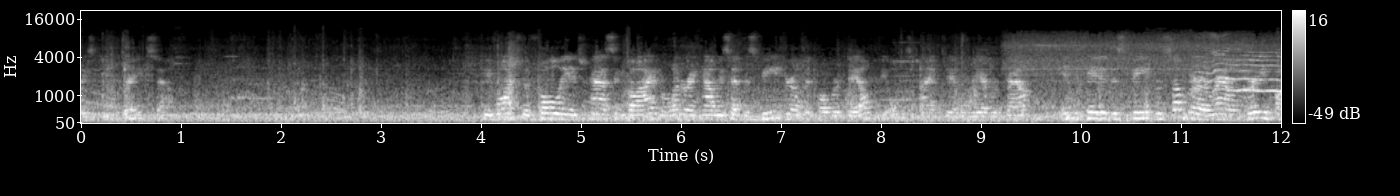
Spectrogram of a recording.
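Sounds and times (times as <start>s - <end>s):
wheels and brakes clicking and squeaking: 0.0s - 3.1s, 5.3s - 12.0s
train coach rumble: 0.0s - 12.0s.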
